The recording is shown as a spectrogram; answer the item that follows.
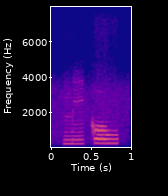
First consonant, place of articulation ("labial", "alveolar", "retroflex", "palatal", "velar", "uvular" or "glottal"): labial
